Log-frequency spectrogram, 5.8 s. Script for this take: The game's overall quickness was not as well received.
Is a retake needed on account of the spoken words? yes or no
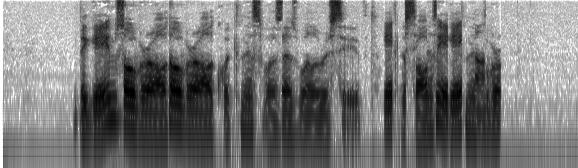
yes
